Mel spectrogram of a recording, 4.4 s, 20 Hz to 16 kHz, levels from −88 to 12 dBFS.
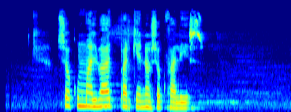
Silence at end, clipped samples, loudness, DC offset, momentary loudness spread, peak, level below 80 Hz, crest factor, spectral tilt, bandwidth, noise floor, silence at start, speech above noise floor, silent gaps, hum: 1.35 s; under 0.1%; -23 LUFS; under 0.1%; 8 LU; -6 dBFS; -74 dBFS; 18 dB; -4.5 dB/octave; 11 kHz; -59 dBFS; 0.85 s; 37 dB; none; none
